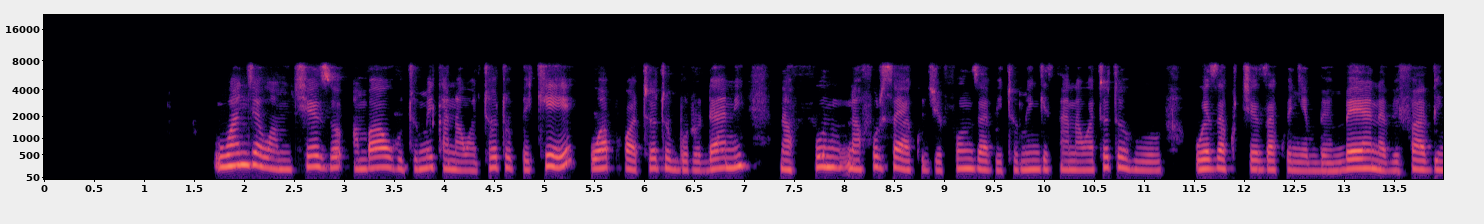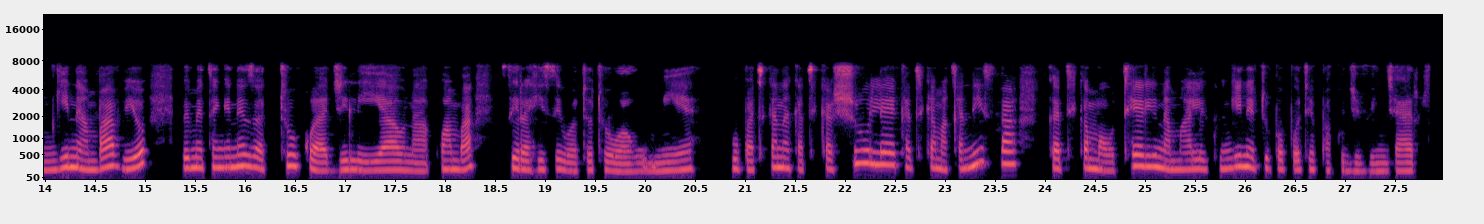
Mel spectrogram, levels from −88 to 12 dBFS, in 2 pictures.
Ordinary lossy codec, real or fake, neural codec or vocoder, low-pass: Opus, 24 kbps; real; none; 7.2 kHz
